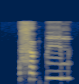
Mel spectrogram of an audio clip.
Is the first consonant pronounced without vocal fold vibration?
yes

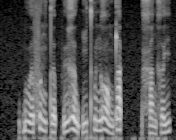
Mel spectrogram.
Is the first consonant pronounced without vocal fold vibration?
no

